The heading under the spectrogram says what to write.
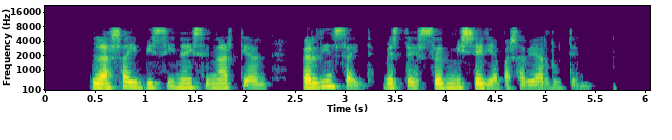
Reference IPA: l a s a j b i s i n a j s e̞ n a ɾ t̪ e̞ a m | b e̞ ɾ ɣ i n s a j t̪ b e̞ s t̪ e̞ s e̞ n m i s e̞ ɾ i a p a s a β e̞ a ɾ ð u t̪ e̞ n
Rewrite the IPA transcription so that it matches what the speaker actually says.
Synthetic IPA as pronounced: l a s a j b i s i n a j s e̞ n a ɾ t̪ e̞ a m | b e̞ ɾ ð i n s a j t̪ b e̞ s t̪ e̞ s e̞ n m i s e̞ ɾ i a p a s a β e̞ a ɾ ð u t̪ e̞ n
